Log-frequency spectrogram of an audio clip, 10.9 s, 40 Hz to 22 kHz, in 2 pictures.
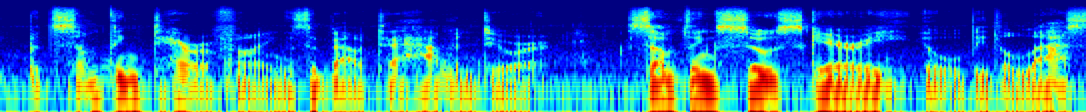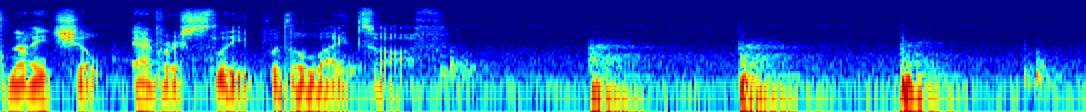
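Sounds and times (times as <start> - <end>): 
speech: 0.2 - 8.6
heavy hollow knocks or footfalls down a hallway: 7.1 - 10.8.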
